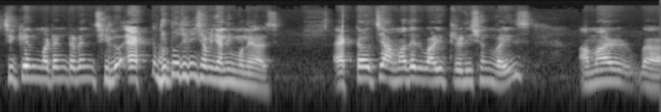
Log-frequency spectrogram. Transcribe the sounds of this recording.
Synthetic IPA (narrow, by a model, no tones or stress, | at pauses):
t͡ɕikenmaʈankaɽent͡ɕʰiloʔɛk̚ʈad̪uʈod͡ʑiniʃamid͡ʑanimoneat͡ɕʰe̥ | ɛk̚ʈaɦotːɕʰeamad̪eɾbaɾiʈɾeɖiʃonbajz | a̰maɾ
